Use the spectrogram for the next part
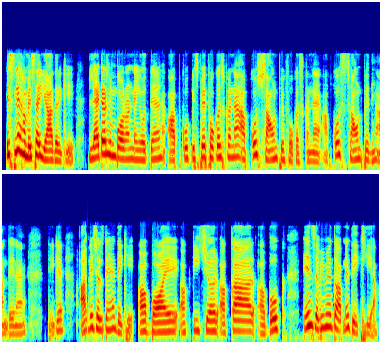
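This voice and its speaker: A woman's voice: mid-range voice, expressive, fairly quick, no room sound, highs cut off. A woman teaching grammar, asking questions and answering them herself, repeating each point. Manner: repetitive, asks and answers own questions. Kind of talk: explanatory grammar lesson.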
